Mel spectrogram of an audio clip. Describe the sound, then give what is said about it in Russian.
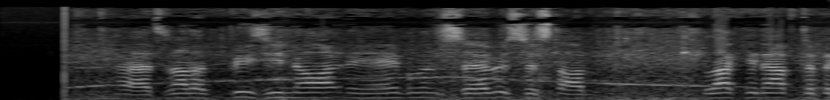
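An ambulance engine rumbles low and steady from inside the cab while someone talks continuously over it, with a faint sustained tone running underneath; the ambulance is driving to an emergency call in the northern suburbs of Adelaide, South Australia. “Мы едем на вызов в северном пригороде Аделаиды.”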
